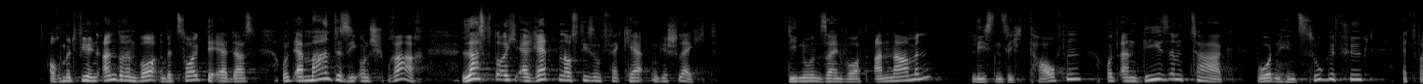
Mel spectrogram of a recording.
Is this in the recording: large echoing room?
yes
